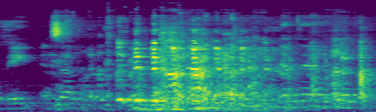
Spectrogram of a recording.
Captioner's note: laughing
